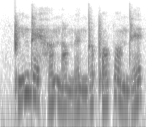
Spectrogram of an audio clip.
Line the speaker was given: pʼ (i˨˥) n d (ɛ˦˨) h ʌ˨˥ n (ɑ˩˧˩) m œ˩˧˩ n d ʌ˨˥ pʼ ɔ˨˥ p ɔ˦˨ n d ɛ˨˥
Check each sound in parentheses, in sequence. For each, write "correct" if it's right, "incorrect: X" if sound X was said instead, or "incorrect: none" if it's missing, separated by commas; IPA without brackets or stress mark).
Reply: correct, correct, correct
